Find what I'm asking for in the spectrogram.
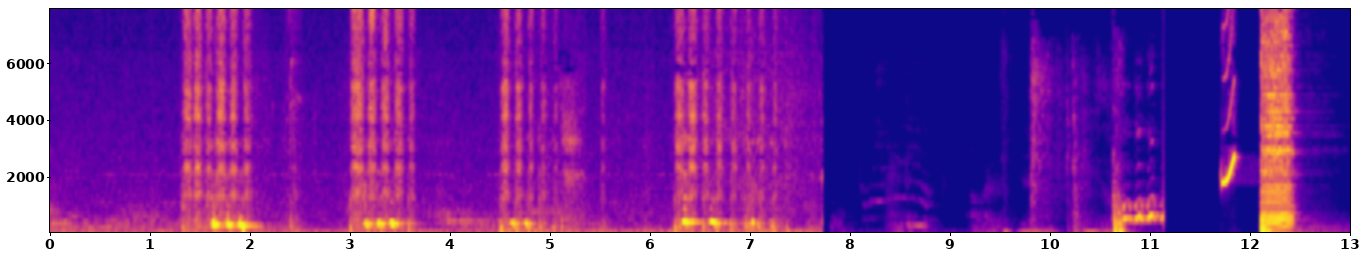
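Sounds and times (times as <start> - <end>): cat making raspy laugh-like bursts: 1.3 - 3.7, 4.5 - 7.4.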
